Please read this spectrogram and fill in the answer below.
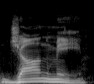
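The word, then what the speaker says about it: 장미: It's pronounced Jangmi. It's Jangmi.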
